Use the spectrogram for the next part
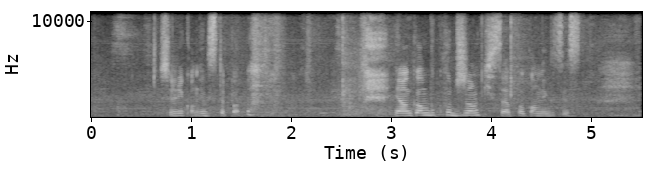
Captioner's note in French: rires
